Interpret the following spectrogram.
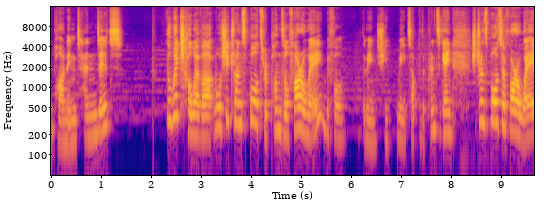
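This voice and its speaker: Hosting her book and fairy tale commentary channel, a woman talks to her viewers casually, sounding hesitant and wry and slipping in rhetorical asides. Her pitch sits in the middle and her tone is a bit bright.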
